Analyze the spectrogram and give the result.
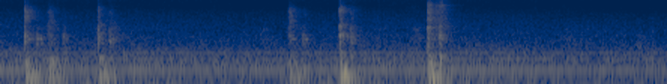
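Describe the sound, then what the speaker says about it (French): Search text typed on a computer keyboard, sparse irregular key clicks, a few quick taps then isolated strokes, close and fairly quiet over a low steady hum. "je vais taper texte choisi"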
